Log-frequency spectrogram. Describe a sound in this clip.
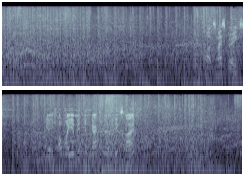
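A rifle fires in quick bursts.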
